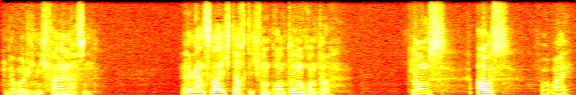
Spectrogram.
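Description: Radio play: young homecoming soldier, anguished, emphatic, raspy-edged voice, close dry sound. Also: male voice, mid-range voice, animated, measured pace, long pauses, dark tone, no room sound. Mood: desperate. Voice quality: husky. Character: bitter, despairing young soldier home from war. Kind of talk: German radio play acting.

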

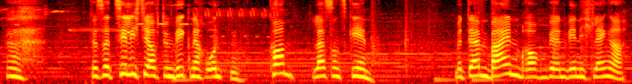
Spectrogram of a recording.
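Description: Village healer and mother female actor, tender, slightly high pitched, audio drama over clear music. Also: a little fast, natural voice. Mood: tender, relieved. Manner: affectionate, gentle. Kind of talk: German audio drama acting.

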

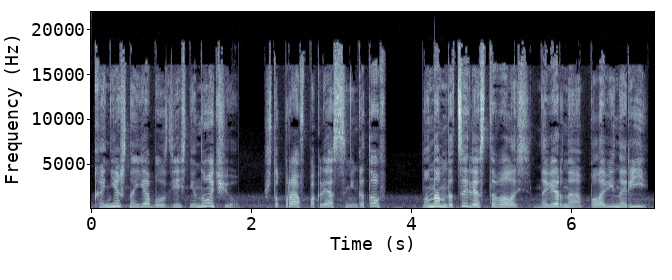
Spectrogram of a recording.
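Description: A woman's voice: fairly high pitch, lively intonation, moderate pace, darkish tone, slight background noise, pitched above the performer's own voice, lightly acted. A woman voicing a flustered, apologetic male guide, anxious and polite, in a verse audio story. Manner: agitated, deferential, emphatic. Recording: music behind the voice.

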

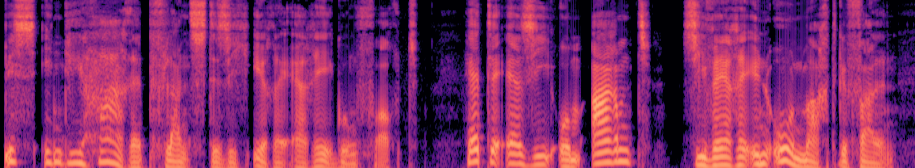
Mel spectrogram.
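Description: Guy narrating a literary radio play, very lively melody, close dry sound, expressive. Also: mid-range voice, unhurried, dry recording.

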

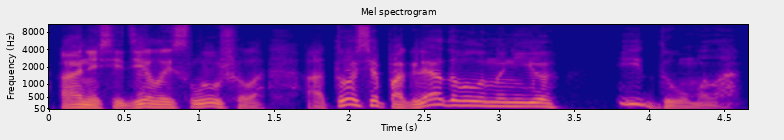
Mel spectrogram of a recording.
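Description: A man narrating a children's radio play in an expressive storytelling style. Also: medium pitch, normal speed, no echo, studio quality.

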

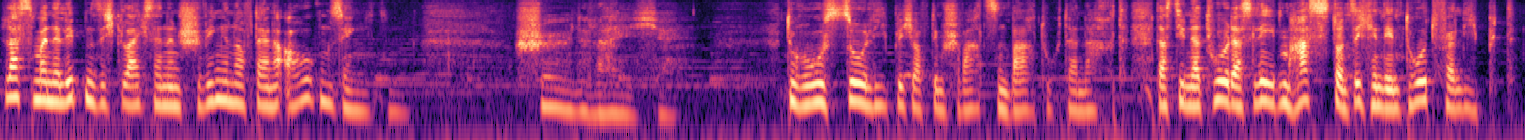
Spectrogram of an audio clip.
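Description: An actor playing a melancholy, romantic young prince in a classic radio play, declaiming lyrically and solemnly. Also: male voice, fairly high pitch, moderate pace, darkish tone, faint music behind, lightly acted. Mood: tender, morbid.

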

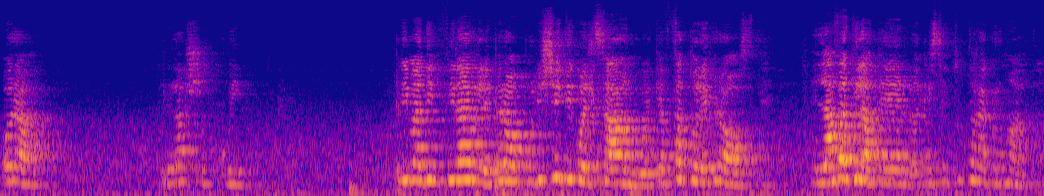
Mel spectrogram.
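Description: A woman's voice: high-pitched, normal speed, long pauses, lightly acted. A woman acting a fierce, grieving older Sicilian mother in an emphatic, plaintive stage monologue, with a Sicilian accent. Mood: sorrowful, tender. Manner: emphatic, plaintive, repeating phrases. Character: fierce, grieving Sicilian mother disowning her criminal son. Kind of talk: dramatic theatrical monologue on stage. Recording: very echoey hall from far, faint noise.

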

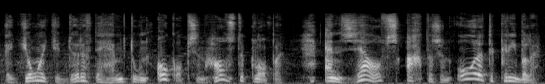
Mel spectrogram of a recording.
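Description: A man with a Dutch accent from the Netherlands reading a fairy tale aloud in expressive, scripted narration, with a slightly husky voice. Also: mid-range voice, moderate pace. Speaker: audiobook narrator.

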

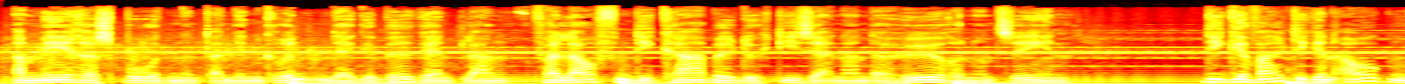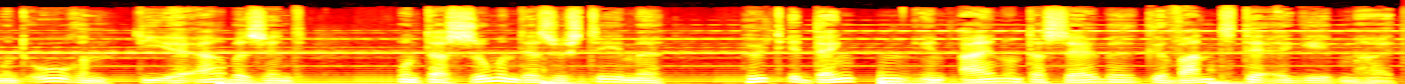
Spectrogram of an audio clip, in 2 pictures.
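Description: Male narrator, low voice, measured, sober, radio drama. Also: over music. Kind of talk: scripted radio-play narration.

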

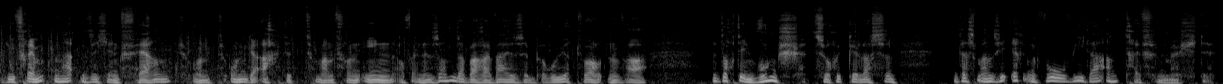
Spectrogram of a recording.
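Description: A man narrating a literary radio drama in a measured, composed manner. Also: on the low side, expressive, a little mellow, slightly rough.

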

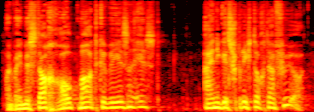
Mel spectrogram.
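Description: Questioning male detective, radio play, high raspy voice. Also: moderate pace, fairly bright tone. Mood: probing. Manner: questioning, probing. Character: probing male police investigator, questioning.

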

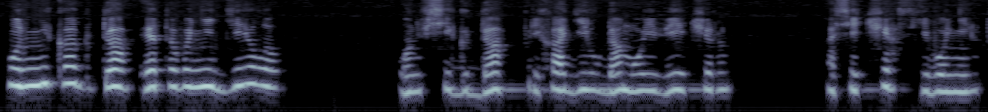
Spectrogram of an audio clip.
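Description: A woman's voice: medium pitch, dull audio, voice pushed up. A woman voicing a frail, anxious old woman in a storybook tale, plaintive and fretful. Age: older. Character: frail anxious old woman, fretting over her lost cat.

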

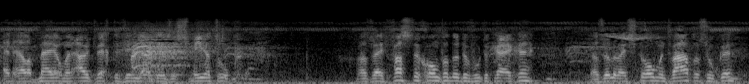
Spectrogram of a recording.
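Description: Astronaut, male, actor-played: higher-pitched, bitter and commanding, urgent radio-drama delivery over very loud swamp insects. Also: fairly even intonation, moderate pace, noisy background, lightly acted. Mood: stern, commanding. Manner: urgent, bossy, sarcastic. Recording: loud insect and jungle sound effects.

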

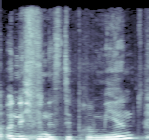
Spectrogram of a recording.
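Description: An actress playing a sociable, flirtatious woman musician in a German radio drama, talking softly and intimately. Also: high-pitched, wildly swooping pitch, normal speed. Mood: cheerful, flirtatious.

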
